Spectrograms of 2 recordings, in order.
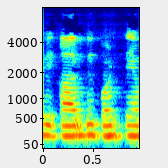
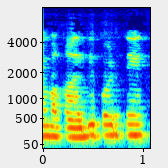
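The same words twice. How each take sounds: First: وقار said with short i, wiqar; first syllable of وقار as wi; wiqar pronunciation. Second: وقار said with short a, waqar; first syllable of وقار as wa; waqar pronunciation. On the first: Teacher showing children one way, wiqar. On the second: Teacher showing children the other way, waqar. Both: Shown as a demonstration. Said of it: "اس لفظ کو دونوں طرح پڑھا جاتا ہے".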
